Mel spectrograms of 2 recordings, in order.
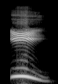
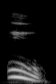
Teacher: ই এর উচ্চারণের সময় জীব সামনের দিকে এগিয়ে আসছে উ এর উচ্চারণের সময় জীব পেছনের দিকে পিছিয়ে যাচ্ছে ঠোঁট ই এর উচ্চারণের সময় প্রসারিত হয়ে যাচ্ছে উ এর উচ্চারণের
